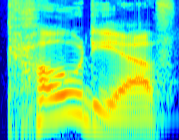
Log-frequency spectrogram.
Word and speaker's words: cuDF: So, here we are with QDF, which apparently is pronounced CODF, but um I'm not going to do that.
